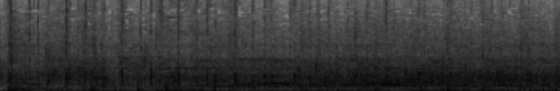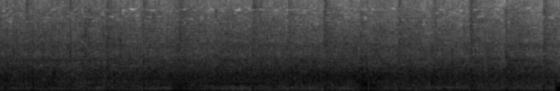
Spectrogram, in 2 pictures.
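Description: Studio audience applauding over an entrance music cue.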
